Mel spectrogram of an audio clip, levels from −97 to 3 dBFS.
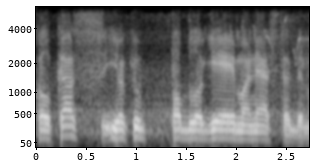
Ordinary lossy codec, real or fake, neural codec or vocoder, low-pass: Opus, 24 kbps; real; none; 5.4 kHz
